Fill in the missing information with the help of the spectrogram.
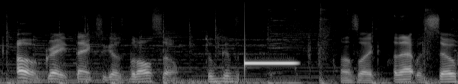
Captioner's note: beep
